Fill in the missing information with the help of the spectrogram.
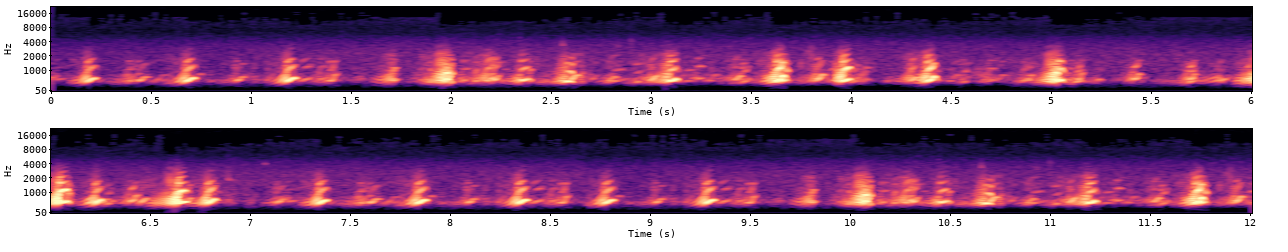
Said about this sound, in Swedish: Åkergrodan låter som en liten hund som skäller.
